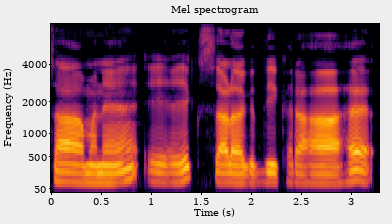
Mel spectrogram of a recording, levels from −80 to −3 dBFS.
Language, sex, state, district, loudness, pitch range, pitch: Hindi, male, Jharkhand, Deoghar, -17 LUFS, 120-130 Hz, 125 Hz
